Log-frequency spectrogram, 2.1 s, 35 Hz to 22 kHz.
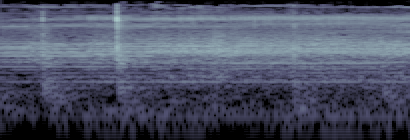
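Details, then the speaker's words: SST fogless Lube Cube coolant mister (FogBuster knockoff) on a Tormach CNC mill, air from compressor: constant high electrical buzz at one pitch; solenoid humming louder than expected, cause unclear, owner wonders if a 12 V version was better. "yeah I don't know why it's so loud I wonder if I should have just done a 12vt"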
